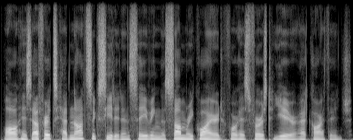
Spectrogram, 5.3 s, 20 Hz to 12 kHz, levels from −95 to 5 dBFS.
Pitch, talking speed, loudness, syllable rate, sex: 130 Hz, 190 wpm, -17 LUFS, 4.8 syllables/s, male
